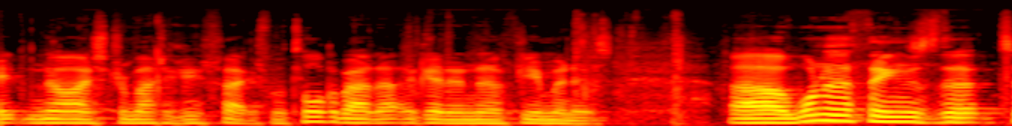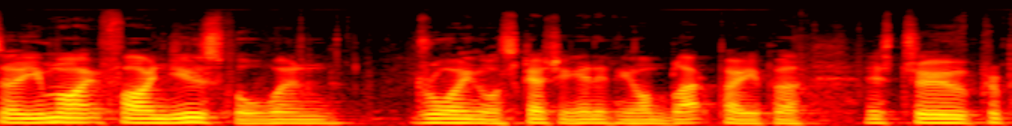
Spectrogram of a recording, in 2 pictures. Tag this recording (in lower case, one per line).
speech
